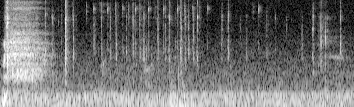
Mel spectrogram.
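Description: Computer keyboard being typed on, quick irregular faint keystroke clicks as in fast gaming input, with a short louder hiss of noise at the very start.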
